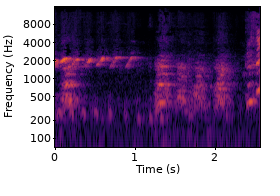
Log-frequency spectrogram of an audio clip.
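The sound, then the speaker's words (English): A dog barking with high, whiny yips and whimpering tones, several short calls in quick succession, fairly loud. “Sorry, that's my dog.”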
